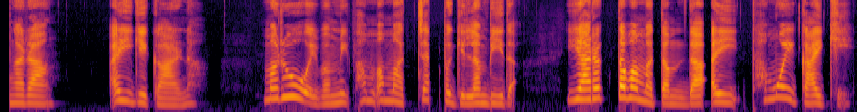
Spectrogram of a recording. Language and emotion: Manipuri, sad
